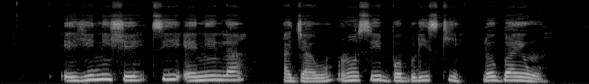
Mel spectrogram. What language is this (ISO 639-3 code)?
yor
